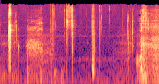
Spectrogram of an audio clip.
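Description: Crunchy popcorn being chewed in a handful of sharp, crackling bursts at an uneven pace, with soft mouth sounds in between and no talking, in an ASMR recording.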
